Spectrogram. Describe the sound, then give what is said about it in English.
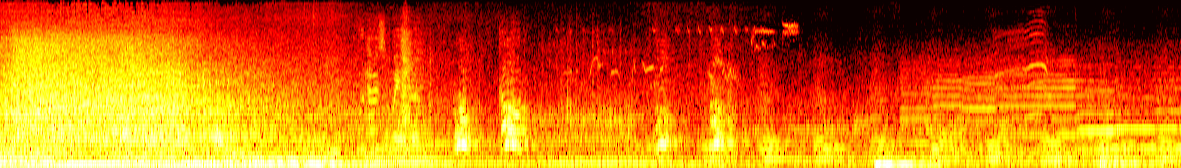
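Three black Labradors jumping out of a car bark, yip and whimper in a few sharp bursts scattered over a low, steady rumble. “and the three black Labradors jump out.”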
